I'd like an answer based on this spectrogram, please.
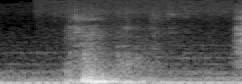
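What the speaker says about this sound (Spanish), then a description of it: "el sonido de la puerta de su habitación la despertó" A bedroom door opens once with a short, muffled creak and thud in a quiet room, a close dull sound effect lasting under half a second.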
